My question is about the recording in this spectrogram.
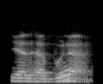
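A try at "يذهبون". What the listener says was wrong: yadhhabuna. Panjangkan juga ini cara bacanya.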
